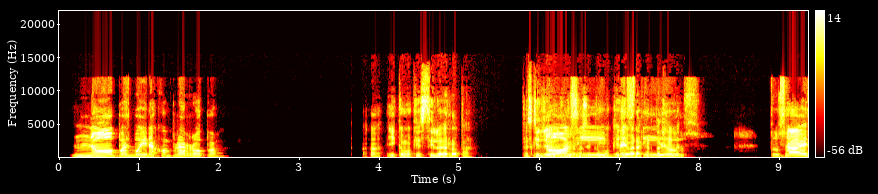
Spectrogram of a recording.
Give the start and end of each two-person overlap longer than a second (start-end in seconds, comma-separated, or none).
5.9-7.9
